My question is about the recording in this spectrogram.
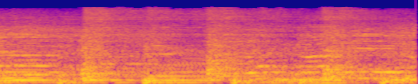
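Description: Live rock band playing, with a steady drum beat and guitar. Over it runs a lead line that bends in pitch.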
